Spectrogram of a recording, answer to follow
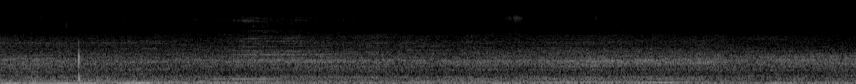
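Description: Steady low background rumble of urban surroundings, with a single faint click under a second in.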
